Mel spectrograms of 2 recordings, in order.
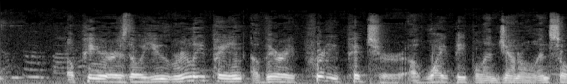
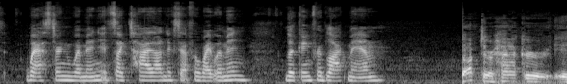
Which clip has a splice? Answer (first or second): second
